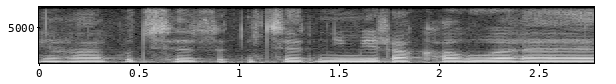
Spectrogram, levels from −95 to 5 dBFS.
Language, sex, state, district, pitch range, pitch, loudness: Hindi, female, Chhattisgarh, Kabirdham, 210-215 Hz, 210 Hz, -13 LUFS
